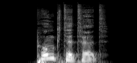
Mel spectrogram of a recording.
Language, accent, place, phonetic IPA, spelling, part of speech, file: German, Germany, Berlin, [ˈpʊŋktətət], punktetet, verb, De-punktetet.ogg
- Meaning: inflection of punkten: 1. second-person plural preterite 2. second-person plural subjunctive II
